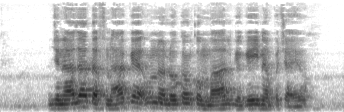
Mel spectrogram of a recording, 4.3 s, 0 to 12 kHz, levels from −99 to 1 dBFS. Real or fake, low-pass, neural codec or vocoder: real; 10.8 kHz; none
